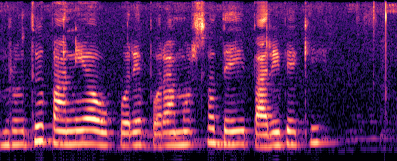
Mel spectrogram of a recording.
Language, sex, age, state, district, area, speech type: Odia, female, 30-45, Odisha, Boudh, rural, read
